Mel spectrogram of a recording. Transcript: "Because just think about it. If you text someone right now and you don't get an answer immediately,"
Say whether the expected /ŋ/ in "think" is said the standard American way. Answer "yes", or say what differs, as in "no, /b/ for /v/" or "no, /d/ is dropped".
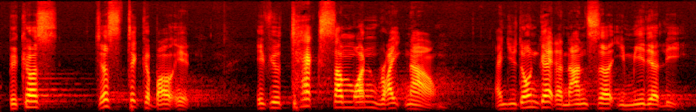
no, /ŋ/ is dropped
